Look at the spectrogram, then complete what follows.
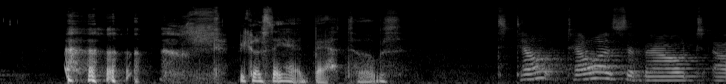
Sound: laughs

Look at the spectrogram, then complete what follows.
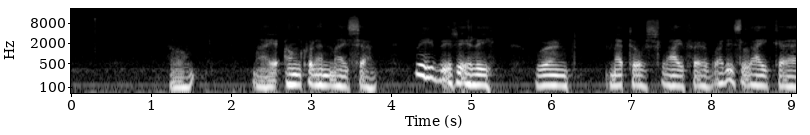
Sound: german

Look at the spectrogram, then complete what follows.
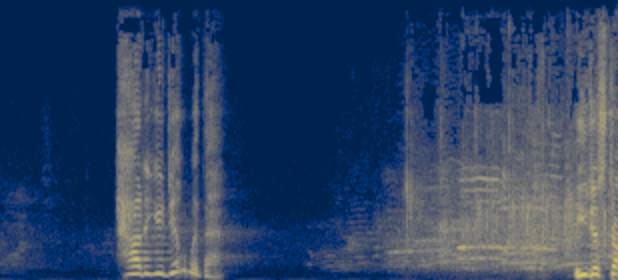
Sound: audience cheering

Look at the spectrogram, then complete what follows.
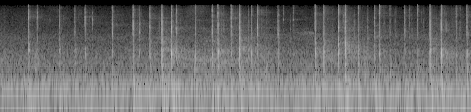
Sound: keyboard typing

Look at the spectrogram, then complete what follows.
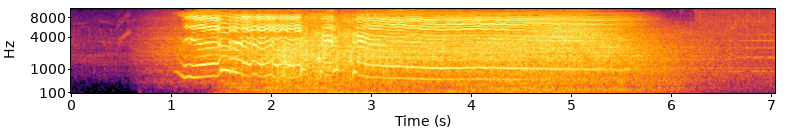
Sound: screaming loudly

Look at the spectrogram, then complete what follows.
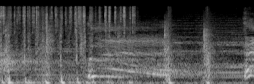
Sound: bones clap; scorpions scurry; bones clap

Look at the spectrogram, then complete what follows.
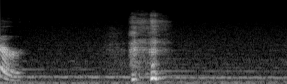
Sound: chuckles

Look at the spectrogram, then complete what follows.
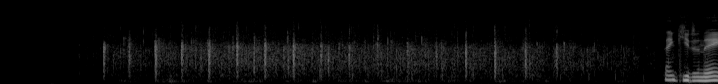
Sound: applause

